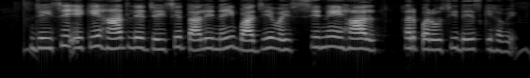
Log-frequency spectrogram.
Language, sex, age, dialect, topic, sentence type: Chhattisgarhi, female, 18-24, Northern/Bhandar, banking, statement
